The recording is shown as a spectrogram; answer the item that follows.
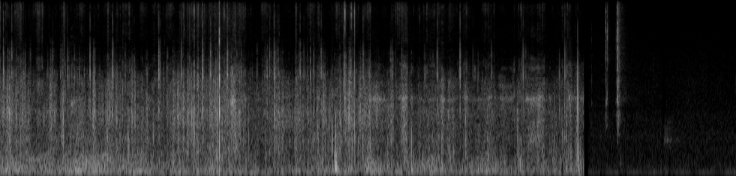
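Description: Footsteps crunching and rustling through a moss-and-lichen forest floor as a person moves quickly, mixed with clothing rustle and handling knocks on a handheld camera, a dense run of small clicks and crackles. It cuts off abruptly about ten seconds in, leaving near silence with one brief click.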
